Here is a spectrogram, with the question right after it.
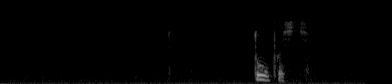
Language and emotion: Russian, neutral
